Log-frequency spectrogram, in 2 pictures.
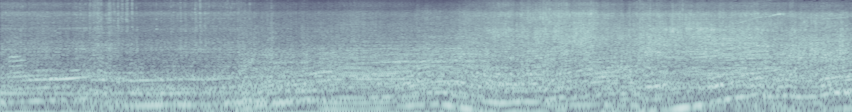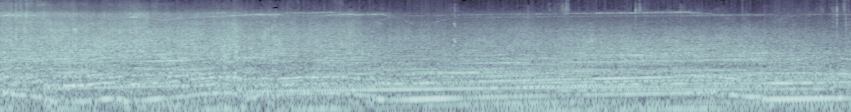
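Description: Turbocharged Honda GSR four-cylinder engine in a Civic hatchback running hard, its pitch rising and falling several times before climbing steadily in long pulls.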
